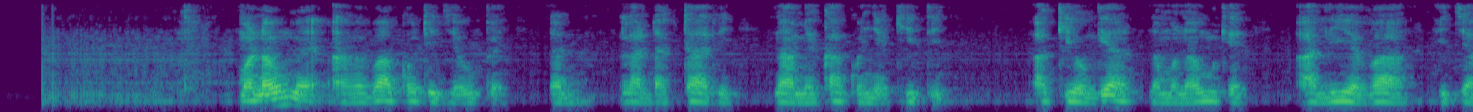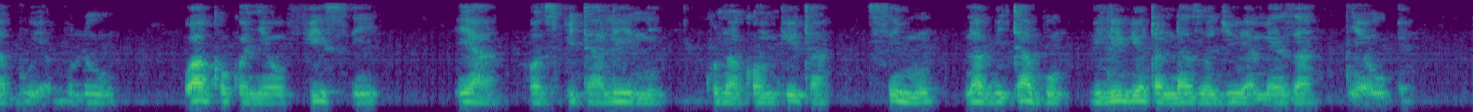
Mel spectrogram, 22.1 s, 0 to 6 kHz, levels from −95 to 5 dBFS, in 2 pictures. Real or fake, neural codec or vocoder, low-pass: real; none; 5.4 kHz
